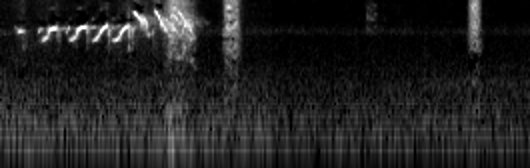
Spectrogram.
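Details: Male double-collared seedeater (tuí-tuí type) kept by breeders for singing tournaments, paired with a calling female to warm him up: a quick run of about eight slurred, rising whistles, then sharp broadband clicks and a faint tick.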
